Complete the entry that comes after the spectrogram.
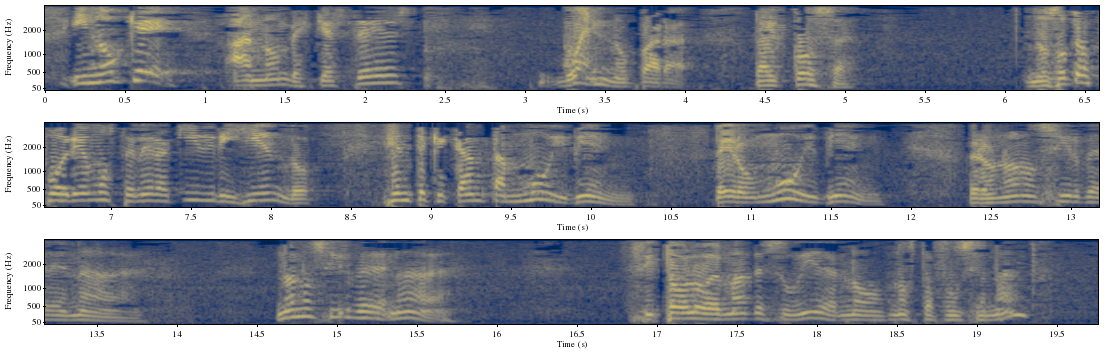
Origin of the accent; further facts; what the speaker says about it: El Salvador; Hermanos, somos guanacos, no tenemos por qué cumplir las costumbres judías. Somos salvadoreños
